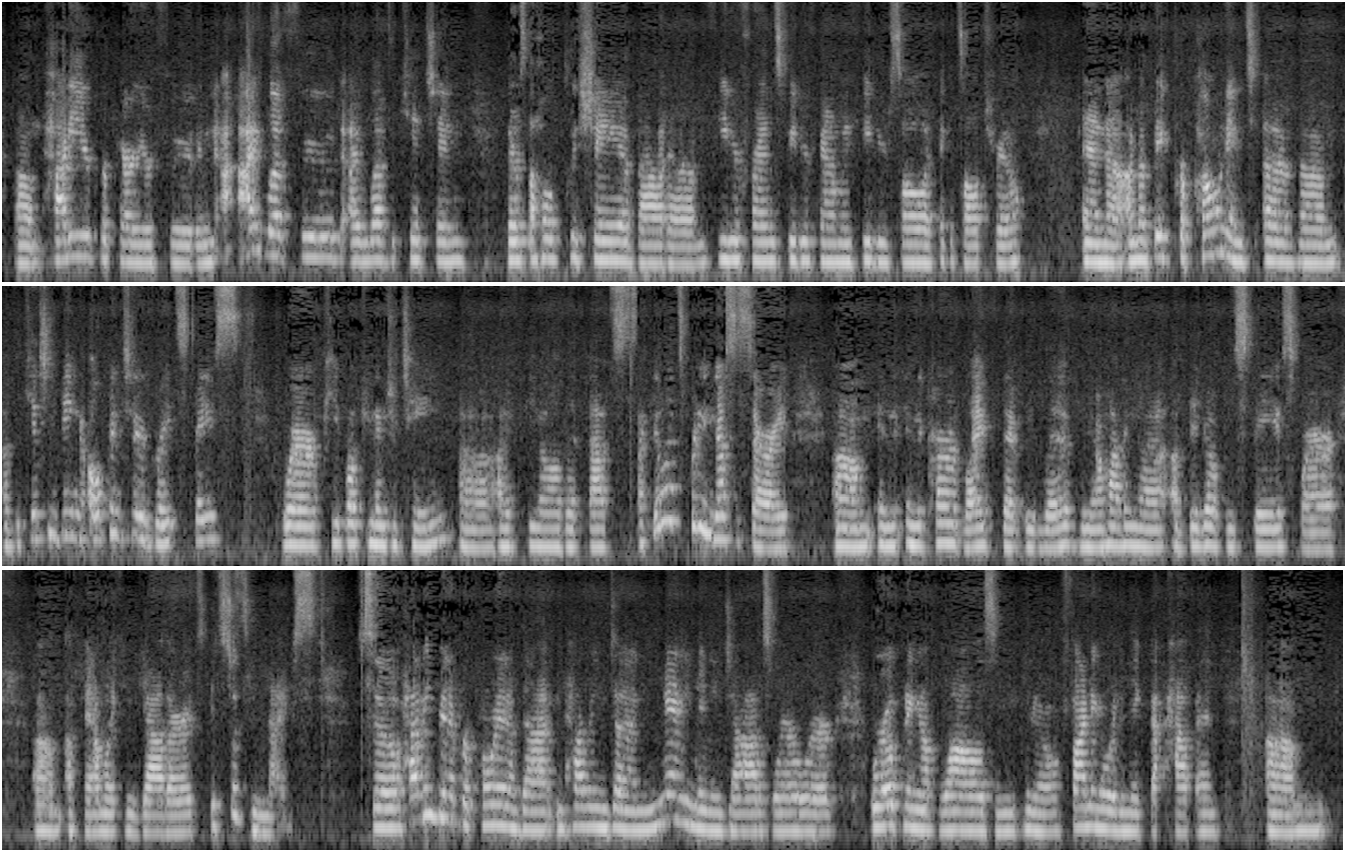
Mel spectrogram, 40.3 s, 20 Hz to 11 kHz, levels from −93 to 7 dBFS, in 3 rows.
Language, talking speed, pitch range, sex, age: English, 190 wpm, 170-200 Hz, female, 30-49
